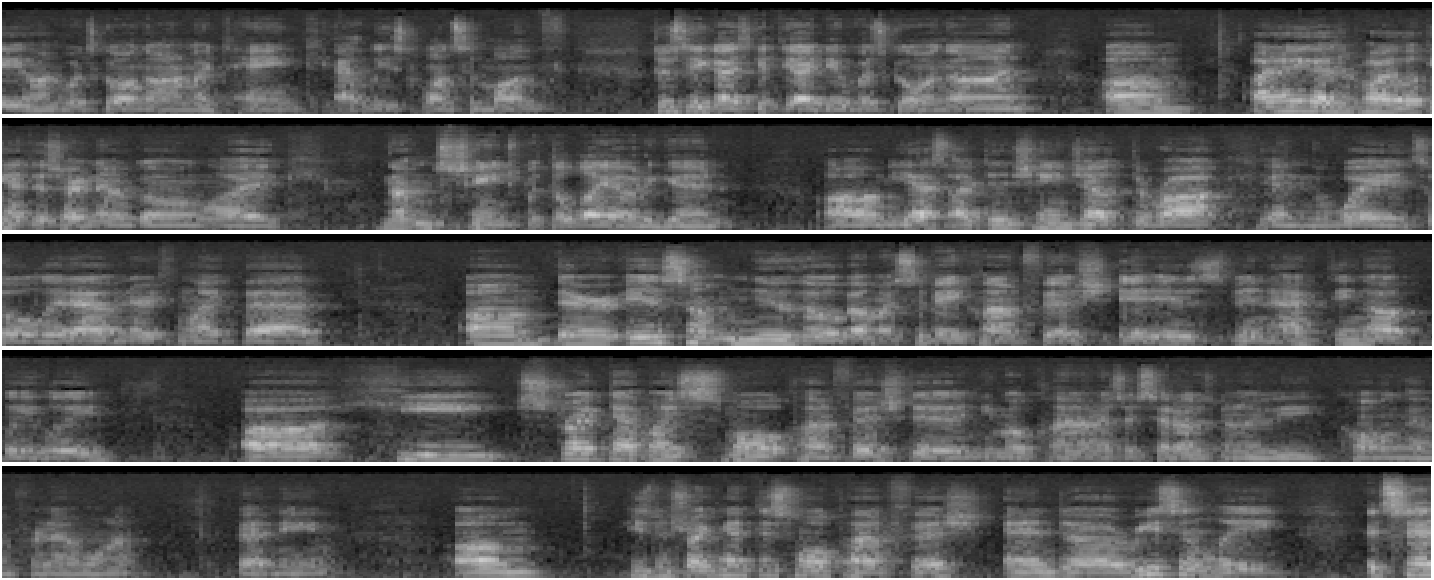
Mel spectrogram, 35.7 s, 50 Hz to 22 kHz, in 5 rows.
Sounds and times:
Speech: 0.0 - 16.0, 16.6 - 22.0, 22.6 - 35.7.

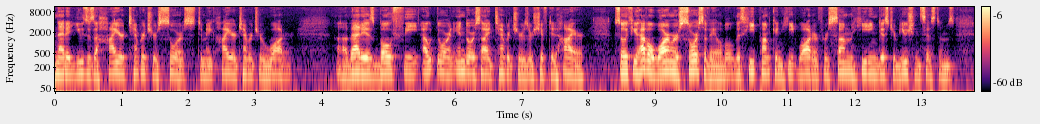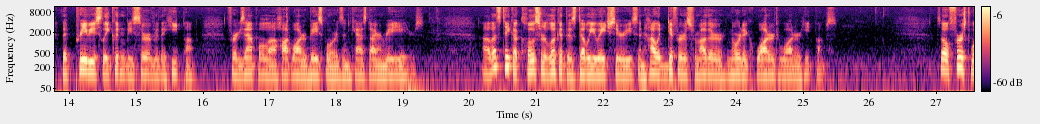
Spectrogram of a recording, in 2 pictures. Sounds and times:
Speech: 0.0 - 3.6, 4.2 - 19.3, 20.2 - 25.5, 27.0 - 27.5.

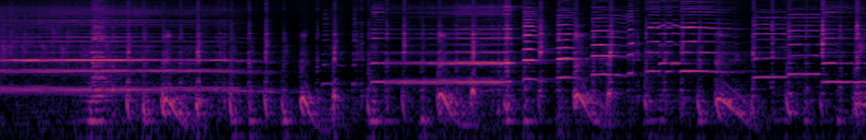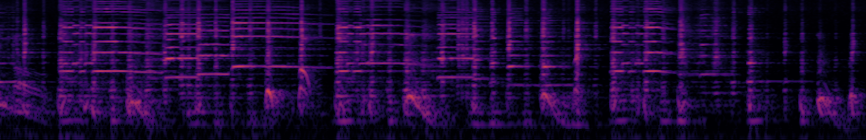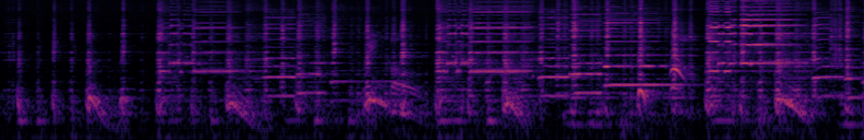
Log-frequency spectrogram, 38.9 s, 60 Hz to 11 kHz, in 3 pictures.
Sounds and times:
Harmonica: 0.0 - 38.9.

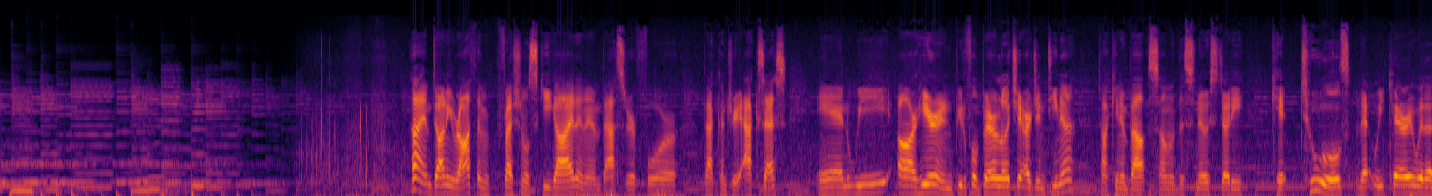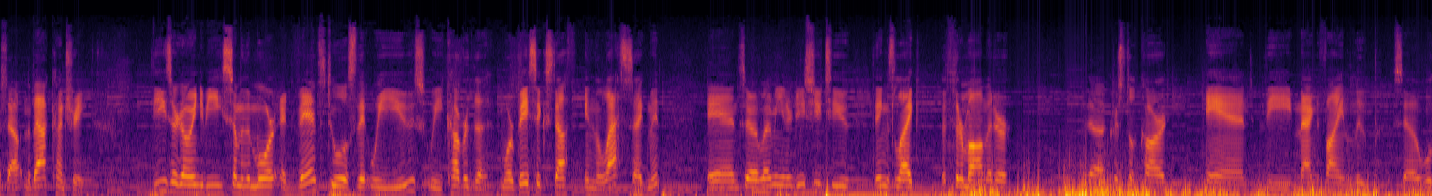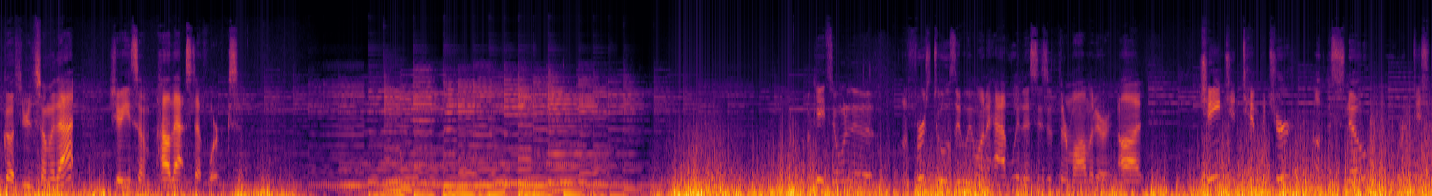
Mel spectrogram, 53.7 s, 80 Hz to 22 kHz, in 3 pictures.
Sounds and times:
Music: 0.0 - 53.7
Speech: 5.1 - 19.0, 19.8 - 26.2, 26.8 - 30.5, 31.5 - 38.8, 45.9 - 50.1, 50.8 - 53.7.

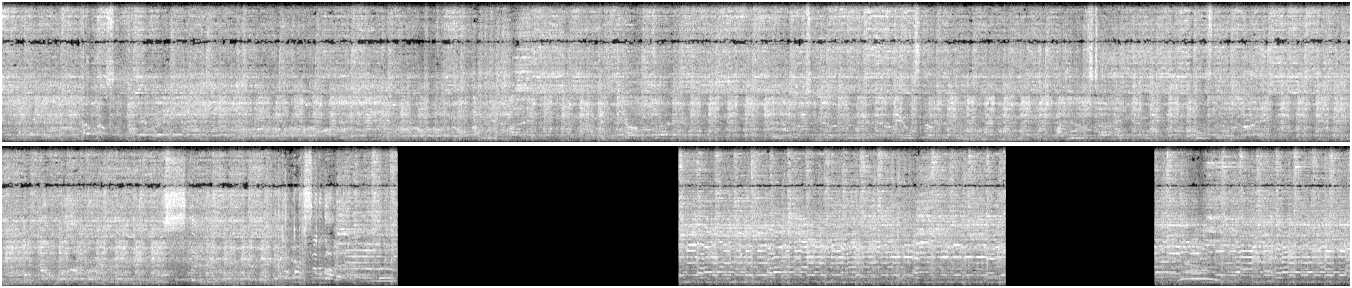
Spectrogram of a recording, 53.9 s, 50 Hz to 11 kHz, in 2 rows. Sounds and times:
Guitar: 0.0 - 34.9, 40.5 - 47.0, 50.0 - 53.9.

